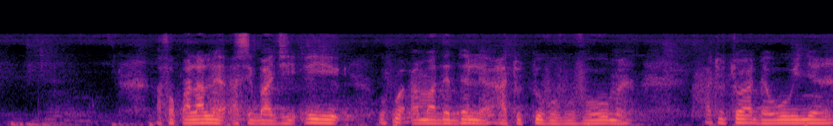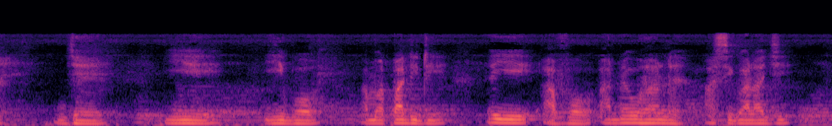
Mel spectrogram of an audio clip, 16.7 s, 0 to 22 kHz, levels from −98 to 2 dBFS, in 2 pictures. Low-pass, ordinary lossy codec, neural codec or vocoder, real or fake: 7.2 kHz; AAC, 32 kbps; none; real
